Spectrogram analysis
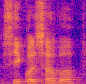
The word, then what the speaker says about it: SQL Server: Oracle Microsoft's SQL Server often pronounced as sequel server and marija DB so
